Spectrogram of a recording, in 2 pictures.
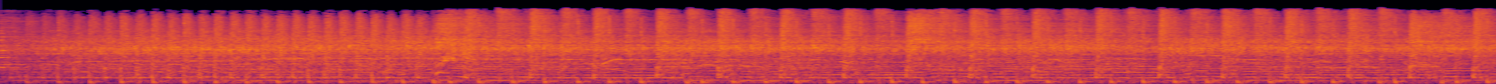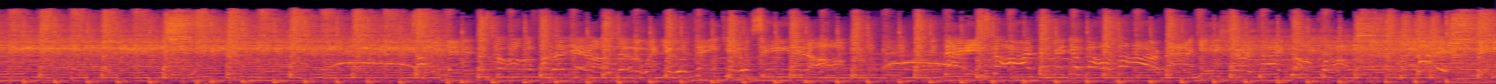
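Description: A loud, fast punk rock song plays throughout, with dense distorted guitars and rapid driving drum hits keeping a steady, unrelenting pace from start to finish, with no talking over it.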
